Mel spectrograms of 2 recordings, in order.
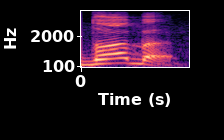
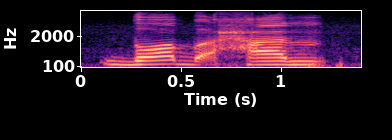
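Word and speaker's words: ضَبْحًا: এই বা এর সাথে দব দত লাগবে এই বা এর সাথে দব অনেকে দাব পড়ি না এরকম ভাবে পড়বো না তাহলে কিভাবে পড়বো দবর দব হা আলিফ দুই জবর হান দব হান দব হান এখন এই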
